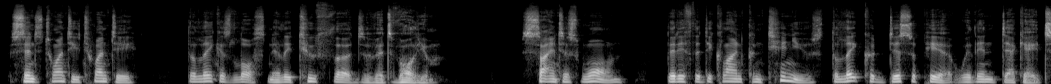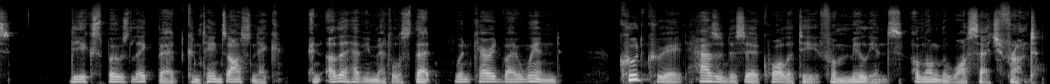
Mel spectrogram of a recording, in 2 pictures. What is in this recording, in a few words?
Sample British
